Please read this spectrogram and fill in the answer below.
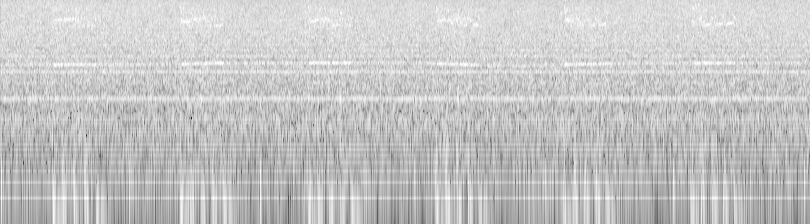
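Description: Near silence: only a faint hiss with a thin steady tone, and no engine is heard.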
